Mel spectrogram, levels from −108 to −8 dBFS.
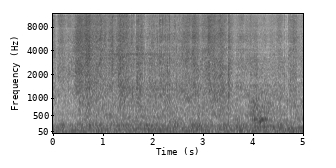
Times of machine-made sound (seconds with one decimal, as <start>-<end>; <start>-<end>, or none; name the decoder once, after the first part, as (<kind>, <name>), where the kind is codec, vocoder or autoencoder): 0.0-0.9 (codec, SNAC); 2.6-5.0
